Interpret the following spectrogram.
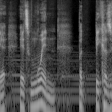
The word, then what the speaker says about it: Nguyen: It's Nguyen. But because Vietnamese uses the ng sound a lot more than you do in English.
